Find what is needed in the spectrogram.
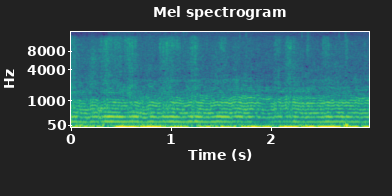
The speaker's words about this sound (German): Nein, die ist zwar auch groß, aber viel dicker. Das ist eine Drohne, ein Bienenmann. Sie sorgen mit der Königin zusammen für den Nachwuchs.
